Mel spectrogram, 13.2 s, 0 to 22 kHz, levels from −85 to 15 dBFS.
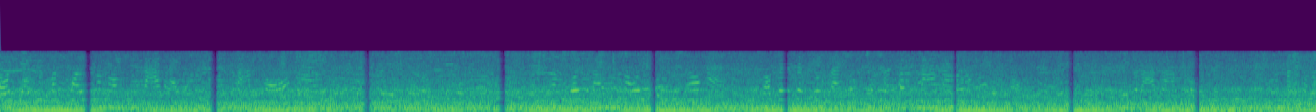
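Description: Small, uneven hiccups run through the sound from start to finish, a faint stumble in tempo rather than any single obvious break. This is clock drift between sender and receiver, with the sender's clock running roughly 5 percent slow. Because audio arrives a little slower than it is played out, the receiver's jitter buffer keeps draining and has to be topped up, so the irregularity never settles into a steady rhythm.

Those top-ups are repeated timing corrections, spread from 0.73 s to 13.03 s. Each one repeats a very short slice of what was just heard, and together they add about 50 ms, all in the same direction. The playback speed itself is untouched. What you hear instead is the odd stutter or uneven pacing at irregular spacing, which fits a receiver stretching the stream a little at a time to keep pace with a slow source.

On top of this come scattered short gaps between 0.83 s and 12.02 s: around ten separate holes, the longest about 70 ms, adding up to roughly half a second, or about a twentieth of that stretch. 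Each was patched by carrying the preceding sound forward, so they come across as brief smears or ticks rather than silences.

All of this sits over the narrow call-path sound, with nothing above 4 kHz, which points to G.711 mu-law coding.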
